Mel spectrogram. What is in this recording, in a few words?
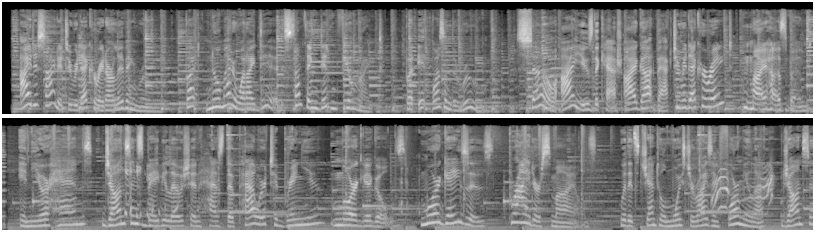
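French Canadian English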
